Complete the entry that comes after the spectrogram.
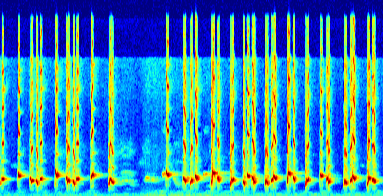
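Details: Long rapid-fire sooty-headed bulbul song, played to draw wild bulbuls into answering. Fluty, liquid whistles come in tight clusters, break briefly near three seconds, then resume in a steady run with a faint low hum beneath.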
